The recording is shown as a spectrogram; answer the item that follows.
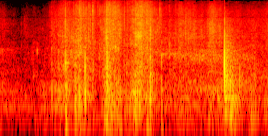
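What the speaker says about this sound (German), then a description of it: "Folie geht wunderbar ab." Plastic shrink-wrap foil crinkles as it is peeled off a hardcover box set for the rap duo Zugezogen Maskulin, a close run of crackly rustles with a sharper snap near the end, no voices.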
